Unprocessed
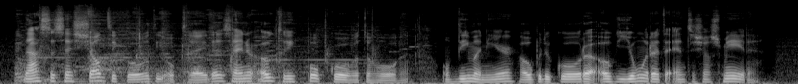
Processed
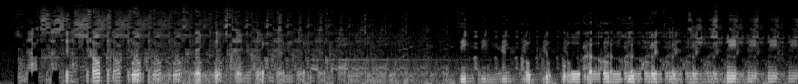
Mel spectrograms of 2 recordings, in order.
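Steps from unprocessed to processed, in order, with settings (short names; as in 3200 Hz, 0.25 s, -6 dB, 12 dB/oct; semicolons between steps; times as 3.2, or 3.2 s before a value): random spectral dropouts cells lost 36%; level quantiser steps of 19 dB; multi-head echo 0.205 s, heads first and second, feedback 62%, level -10 dB; gain +5 dB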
